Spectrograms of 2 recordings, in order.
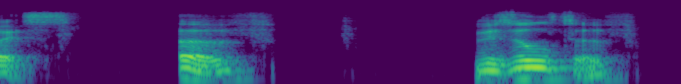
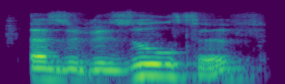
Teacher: we have a link between the end of the penultimate word and the last word and with a weak sound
